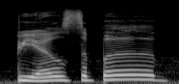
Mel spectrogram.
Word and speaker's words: Beelzebub: Well, that and they had found out the name of Beelzebub.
